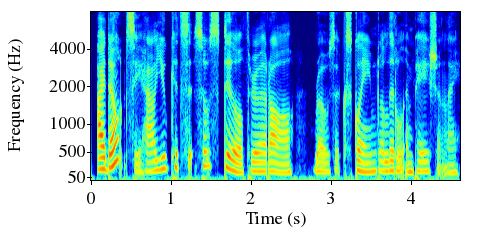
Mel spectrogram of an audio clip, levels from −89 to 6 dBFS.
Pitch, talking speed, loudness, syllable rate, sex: 175 Hz, 220 wpm, -22 LUFS, 5.5 syllables/s, female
